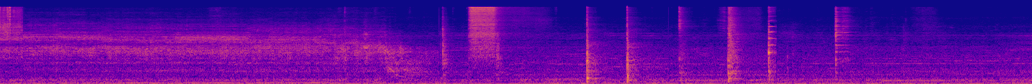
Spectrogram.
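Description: Espresso machine steam wand hissing in milk, the hiss falling in pitch and dying away about five seconds in, then a short burst of steam hiss. After it come several sharp knocks and clinks of metal and crockery, over a steady low machine hum.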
